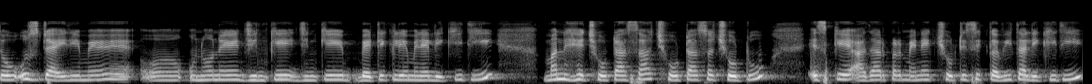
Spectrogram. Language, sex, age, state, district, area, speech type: Hindi, female, 45-60, Madhya Pradesh, Ujjain, urban, spontaneous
